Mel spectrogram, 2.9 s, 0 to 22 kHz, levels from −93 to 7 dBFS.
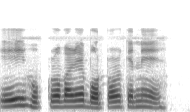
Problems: none marked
